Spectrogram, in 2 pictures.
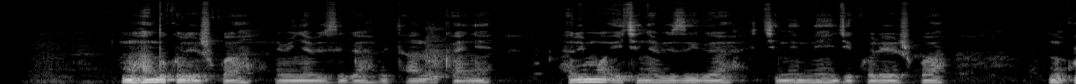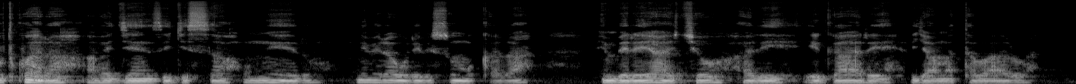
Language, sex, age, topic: Kinyarwanda, male, 25-35, government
